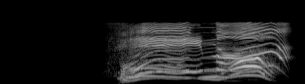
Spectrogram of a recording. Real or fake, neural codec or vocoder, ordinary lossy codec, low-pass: real; none; none; 7.2 kHz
